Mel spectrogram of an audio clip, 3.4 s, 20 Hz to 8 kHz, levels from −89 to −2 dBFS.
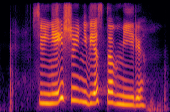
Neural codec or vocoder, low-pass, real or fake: codec, 24 kHz, 1.2 kbps, DualCodec; 7.2 kHz; fake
